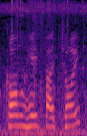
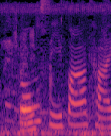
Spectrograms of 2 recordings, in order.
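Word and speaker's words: 恭喜發財: Chinese or Kong Hei Fa Choi is Cantonese. Kong Hei Fa Choi, yes. How do you say the other way? Gong Si Fa Cai is a Chinese.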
